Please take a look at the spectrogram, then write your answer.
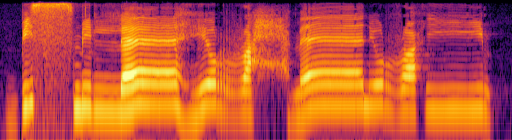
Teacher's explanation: Je dis bismillahi et non pas bismillah. Et le ra ici, il est emphatique parce qu'il porte une fatha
